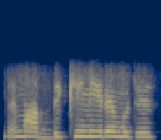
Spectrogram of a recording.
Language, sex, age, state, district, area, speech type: Hindi, female, 18-30, Rajasthan, Jaipur, urban, conversation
